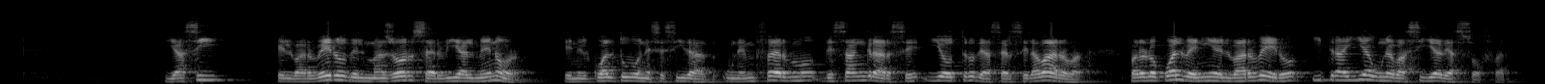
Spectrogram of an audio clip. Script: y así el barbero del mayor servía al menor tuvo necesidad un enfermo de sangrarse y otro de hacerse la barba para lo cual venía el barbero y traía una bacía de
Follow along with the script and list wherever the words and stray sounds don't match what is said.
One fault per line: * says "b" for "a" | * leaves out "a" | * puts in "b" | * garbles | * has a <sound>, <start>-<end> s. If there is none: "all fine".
* puts in "en el cual"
